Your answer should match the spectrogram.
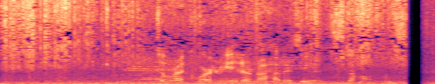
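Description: Steady low machine hum of supermarket refrigeration or ventilation, with a high-pitched voice heard in the middle.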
